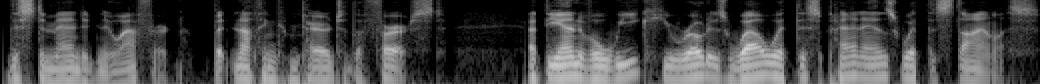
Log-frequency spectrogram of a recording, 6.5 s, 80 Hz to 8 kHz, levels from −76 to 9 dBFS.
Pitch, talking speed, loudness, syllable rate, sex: 105 Hz, 250 wpm, -20 LUFS, 6.1 syllables/s, male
